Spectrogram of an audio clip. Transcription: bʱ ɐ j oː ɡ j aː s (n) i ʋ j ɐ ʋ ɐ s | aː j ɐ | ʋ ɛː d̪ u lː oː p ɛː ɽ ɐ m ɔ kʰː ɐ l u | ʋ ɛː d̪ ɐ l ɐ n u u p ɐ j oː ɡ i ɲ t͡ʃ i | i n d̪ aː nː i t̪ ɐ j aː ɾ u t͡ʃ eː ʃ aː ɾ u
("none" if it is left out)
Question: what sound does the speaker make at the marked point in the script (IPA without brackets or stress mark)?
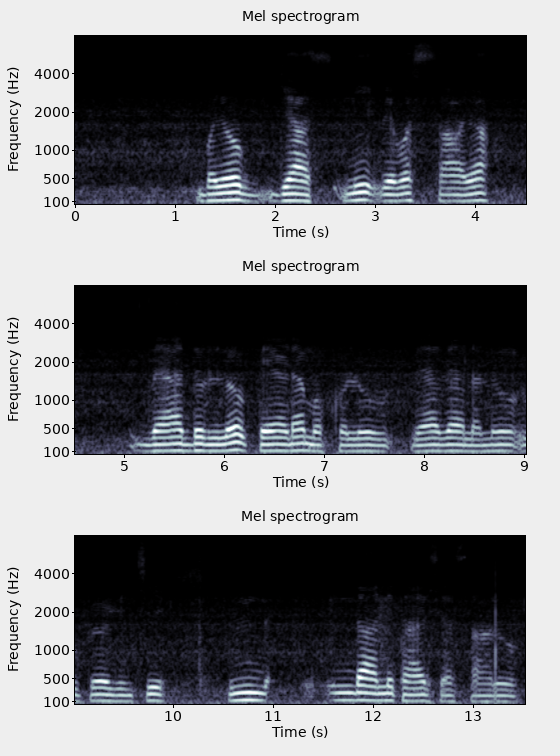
n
